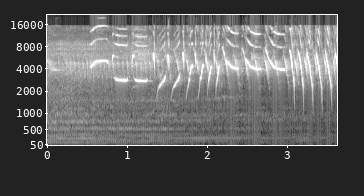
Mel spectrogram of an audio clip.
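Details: Canary song as a stimulus for canaries that have stopped singing or sing little, also a tutor for young birds aged two to four months; sweet slurred whistles building into quick repeated chips and sweeps.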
